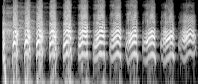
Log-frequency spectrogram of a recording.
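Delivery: howling with laughter; loud laugh. Real, not acted. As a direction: burst out laughing. Reacting to clip in disbelief.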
